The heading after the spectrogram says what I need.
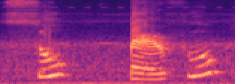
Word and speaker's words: supérfluo: Então, nós temos aqui uma palavra com 3 sílabas, supérfluo. E por último aqui nós temos um ditongo. A sílaba mais forte, a penúltima, supérfluo. Então, é acentuado.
